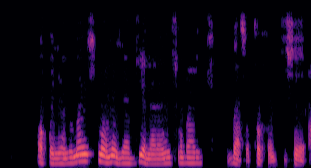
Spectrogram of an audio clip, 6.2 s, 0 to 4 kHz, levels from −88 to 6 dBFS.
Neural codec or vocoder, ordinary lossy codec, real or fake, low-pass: none; none; real; 3.6 kHz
